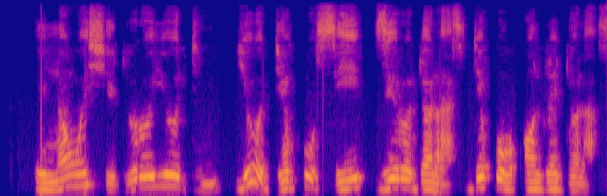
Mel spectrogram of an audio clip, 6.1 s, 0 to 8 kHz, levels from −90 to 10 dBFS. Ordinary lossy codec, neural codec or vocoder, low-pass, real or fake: none; none; 7.2 kHz; real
